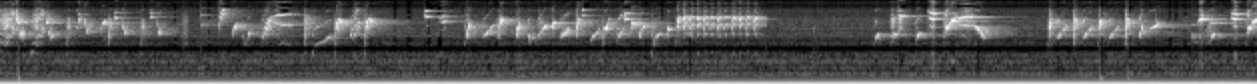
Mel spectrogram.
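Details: Wild European goldfinch singing a rapid, liquid twittering song of quick high chirps and trills, broken by short pauses and a brief buzzy run, with no other sounds.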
